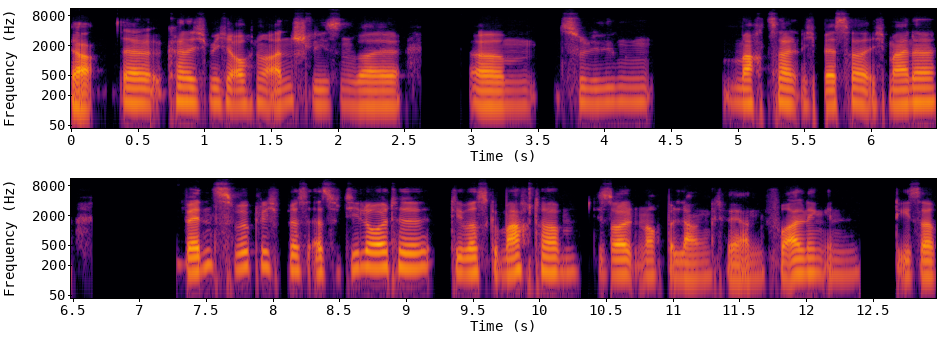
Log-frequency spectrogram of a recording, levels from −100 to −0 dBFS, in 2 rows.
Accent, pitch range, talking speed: German, 120-145 Hz, 190 wpm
